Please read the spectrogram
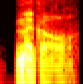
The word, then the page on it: mickle: British English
